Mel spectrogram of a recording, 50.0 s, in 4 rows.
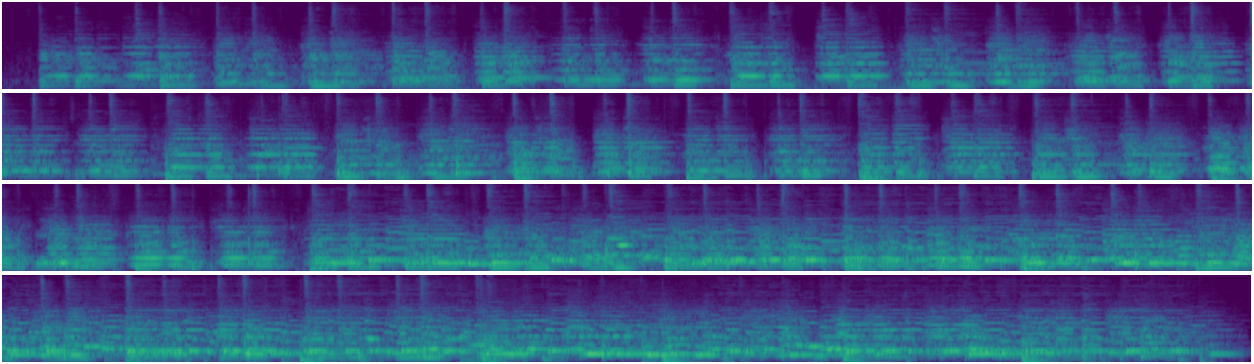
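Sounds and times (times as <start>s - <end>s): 
rhythm track: 0.8s - 49.9s.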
